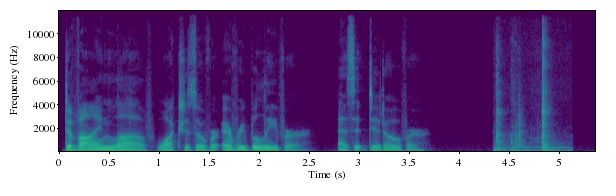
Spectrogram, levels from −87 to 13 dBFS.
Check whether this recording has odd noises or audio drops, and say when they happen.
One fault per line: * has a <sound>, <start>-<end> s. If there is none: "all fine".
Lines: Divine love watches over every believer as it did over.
* has a squeak, 4.3-5.2 s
